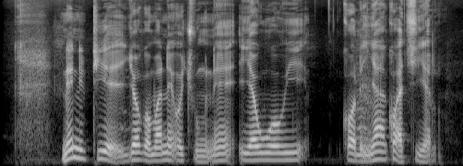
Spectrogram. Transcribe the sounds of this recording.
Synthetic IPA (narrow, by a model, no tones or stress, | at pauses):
nenitjed͡ʒɔɡɔmanɛ̰ʔot͡ʃuŋnɛjawowi | kɔdɲakɔat͡ʃɪɛ̰l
